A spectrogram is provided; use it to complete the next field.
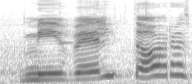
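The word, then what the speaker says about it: Mibelle Torres: Mi Bel Torres, pero se escribe mi Belle Torres.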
